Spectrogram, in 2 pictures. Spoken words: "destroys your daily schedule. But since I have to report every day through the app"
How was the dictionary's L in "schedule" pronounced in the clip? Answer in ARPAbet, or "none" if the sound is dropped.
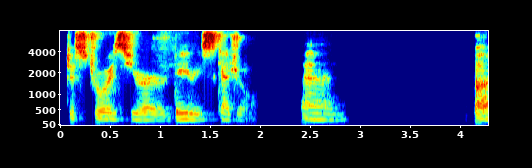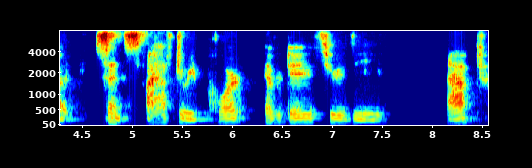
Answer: N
